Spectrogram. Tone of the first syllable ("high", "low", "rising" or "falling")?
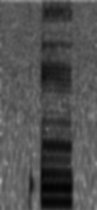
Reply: low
